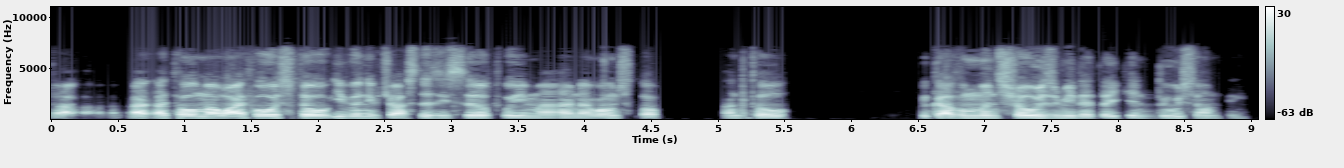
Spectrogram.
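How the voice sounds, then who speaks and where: Man, grieving father, earnest and pleading, level monotone delivery, muffled lo-fi line. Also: mid-range voice, moderate pace, no echo. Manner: earnest, pleading, stresses his words. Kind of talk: call conversation.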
